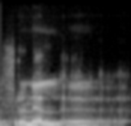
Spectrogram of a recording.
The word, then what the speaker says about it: Fresnel: it's written fresnel here but usually it is pronounced linear fresnel reflector and also we have the parabolic trough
